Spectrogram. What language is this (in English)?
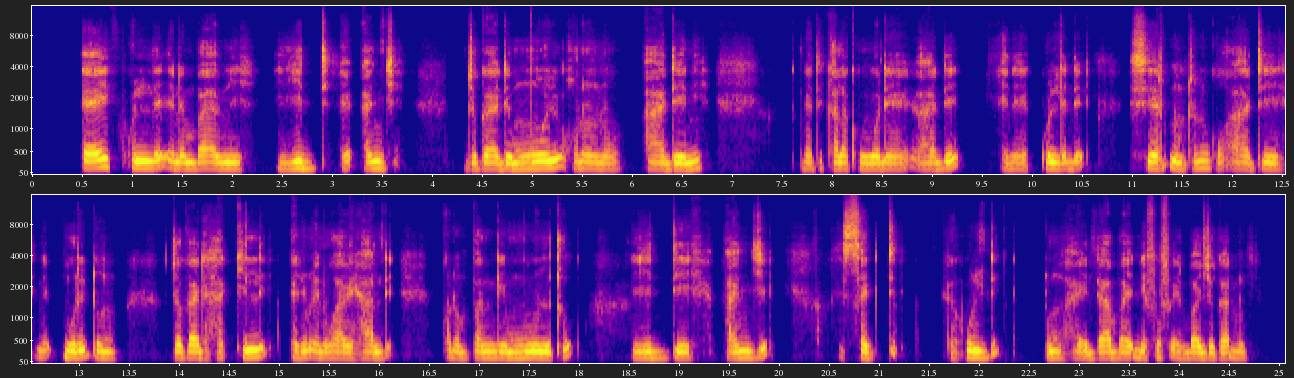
Fula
